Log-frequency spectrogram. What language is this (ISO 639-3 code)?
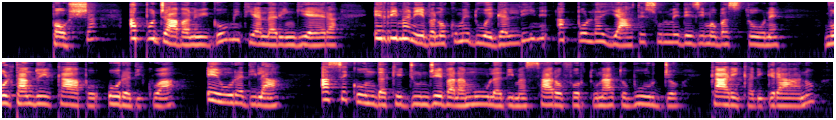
ita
